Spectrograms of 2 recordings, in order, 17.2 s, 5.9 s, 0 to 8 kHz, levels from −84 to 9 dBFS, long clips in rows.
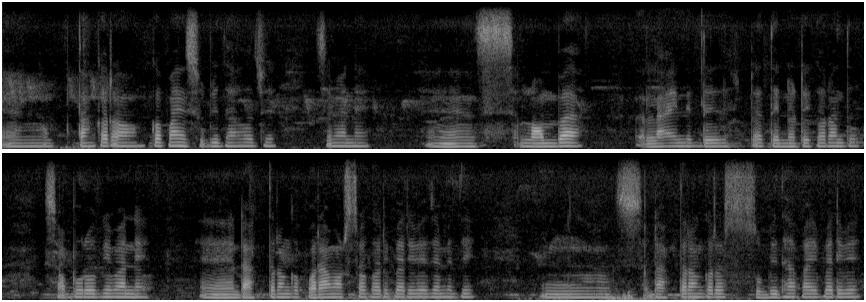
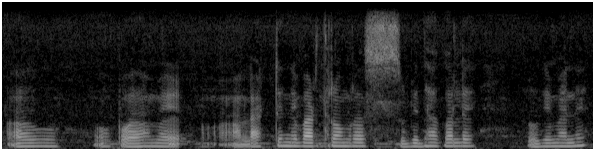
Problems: constant background noise, continuous background conversations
